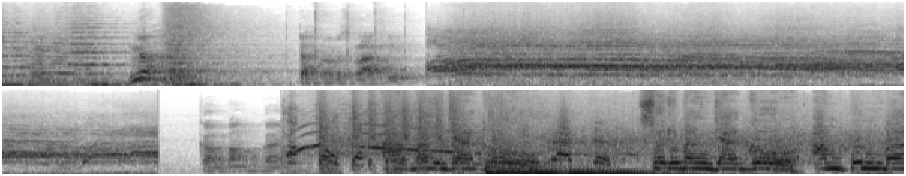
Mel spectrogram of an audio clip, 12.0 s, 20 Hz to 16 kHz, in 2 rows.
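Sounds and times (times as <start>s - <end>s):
crowd shouting and cheering: 2.8s - 7.1s, 7.9s - 12.0s.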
